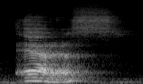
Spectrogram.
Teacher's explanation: It is eres with the accent on the first syllable, not on the E in the ending.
